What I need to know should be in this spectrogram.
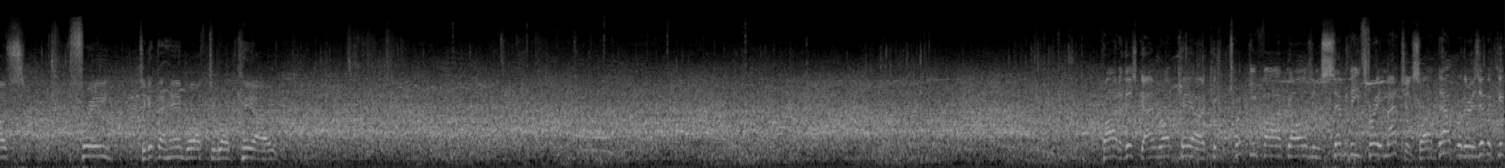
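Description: A large crowd roars and cheers in a big outdoor stadium.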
